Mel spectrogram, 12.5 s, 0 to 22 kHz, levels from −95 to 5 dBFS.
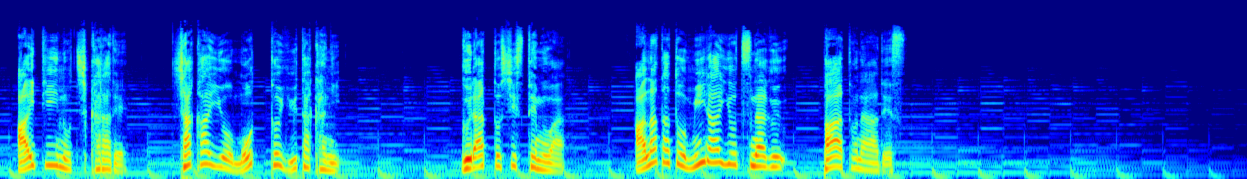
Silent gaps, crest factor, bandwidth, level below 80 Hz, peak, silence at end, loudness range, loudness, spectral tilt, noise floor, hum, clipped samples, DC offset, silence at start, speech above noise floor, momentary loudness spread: none; 22 dB; 12.5 kHz; -52 dBFS; -4 dBFS; 3.1 s; 7 LU; -23 LUFS; -6 dB/octave; -65 dBFS; none; under 0.1%; under 0.1%; 0.1 s; 43 dB; 12 LU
